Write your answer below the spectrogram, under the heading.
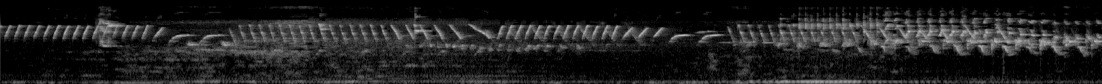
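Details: Canary singing a long varied song: rapid rolling trills of high repeated notes, short swooping slides between tours, and a dense buzzy rattling passage toward the end, with a faint low hum beneath.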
